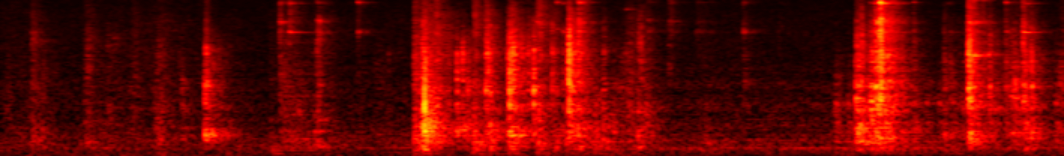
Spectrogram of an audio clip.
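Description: Items being handled and set on shelves: scattered knocks, clunks and rustles, busiest about three seconds in and again around six seconds.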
